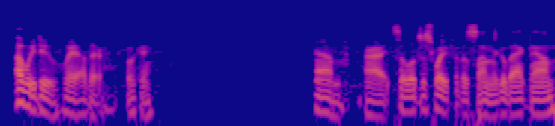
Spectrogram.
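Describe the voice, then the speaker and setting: Long, frequent pauses break up this man's speech. His very deep, low pitch carries vocal fry and ordinary variation. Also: fairly quick pace. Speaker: gaming YouTuber. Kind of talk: let's play commentary. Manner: halting, many fillers; casual.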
